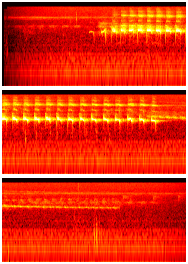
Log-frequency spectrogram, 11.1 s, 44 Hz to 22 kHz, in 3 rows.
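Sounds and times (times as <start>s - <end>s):
Furnarius leucopus duet in South American eastern lowlands: 0.2s - 11.0s.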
